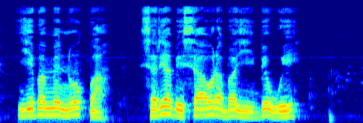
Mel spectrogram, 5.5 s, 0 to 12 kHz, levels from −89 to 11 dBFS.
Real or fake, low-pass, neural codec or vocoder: real; 9.9 kHz; none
